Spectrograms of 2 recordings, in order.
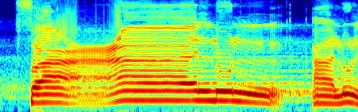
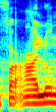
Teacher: Fa'alul, kemudian huruf tanwin un bertemu dengan lam bertasdid maka tanwinnya menghilang, melebur masuk ke huruf lam ditahan dan ditekan.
